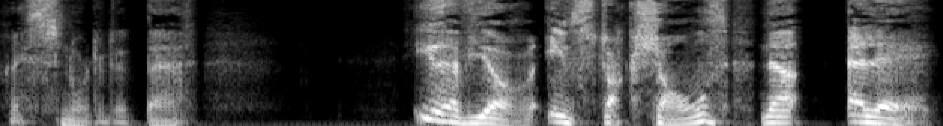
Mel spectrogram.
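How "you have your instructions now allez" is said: loud, commanding French maitre d'; thick French accent. A narrator's reading. Maitre d' sending waiters off, loud French accent. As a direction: dismiss the staff in an exaggerated French accent. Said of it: "in a thick French accent".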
